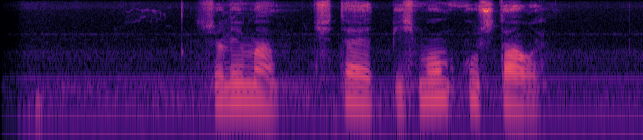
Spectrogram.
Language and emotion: Russian, neutral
